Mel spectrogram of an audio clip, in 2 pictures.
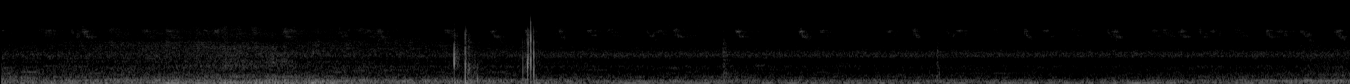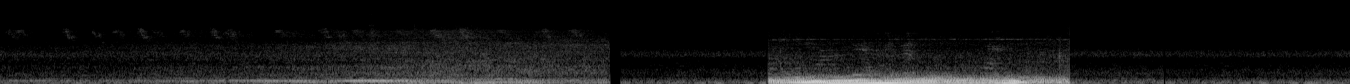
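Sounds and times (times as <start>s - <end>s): low street noise: 0.0s - 27.0s
low rumble: 21.2s - 24.2s.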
